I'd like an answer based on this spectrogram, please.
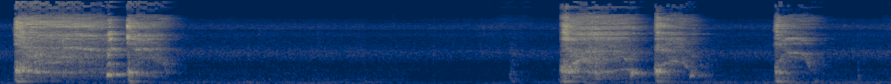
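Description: Two bursts of rapid coughing, each with two or three harsh coughs in quick succession, separated by a pause.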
